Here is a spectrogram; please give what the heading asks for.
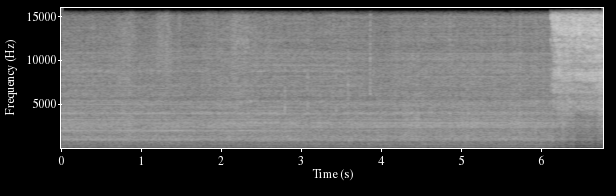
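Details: One of seven residential AC units, an old unit previously judged due for replacement, now running after adding freon and a hard-start kit to the aged compressor: steady even hum, constant fan rush and airflow hiss, no clicking or straining; normal running.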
